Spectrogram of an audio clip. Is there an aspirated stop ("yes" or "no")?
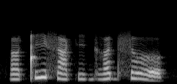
no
